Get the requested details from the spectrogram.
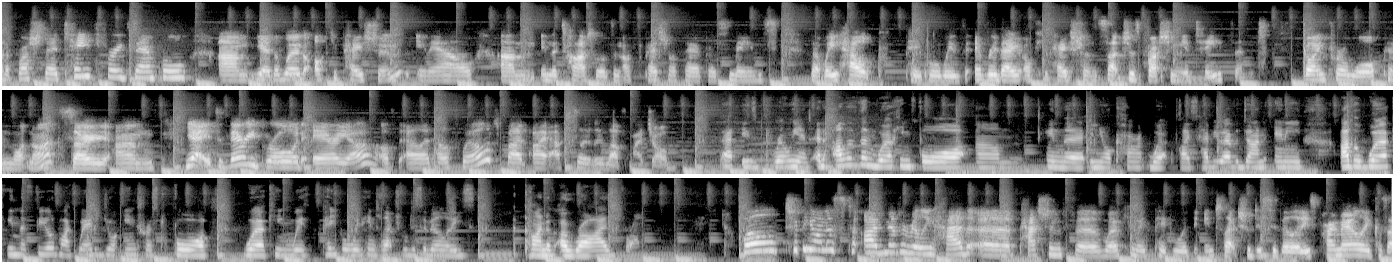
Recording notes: Apologies for the poor audio quality.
